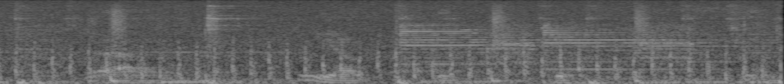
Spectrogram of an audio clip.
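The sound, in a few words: helicopter rotor in DCS flight simulator video game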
